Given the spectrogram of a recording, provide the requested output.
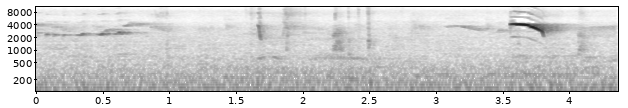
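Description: A Javan grey-throated white-eye gives faint high thin whistles and a few soft clicks, then one loud, sharp, downslurred whistle near the end.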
